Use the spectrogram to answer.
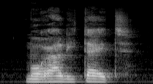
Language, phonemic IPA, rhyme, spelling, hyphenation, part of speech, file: Dutch, /ˌmɔ.raː.liˈtɛi̯t/, -ɛi̯t, moraliteit, mo‧ra‧li‧teit, noun, Nl-moraliteit.ogg
- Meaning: 1. morality 2. morality play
